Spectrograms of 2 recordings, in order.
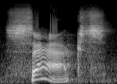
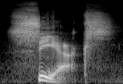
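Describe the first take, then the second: First: It is one syllable, like sack. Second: It is two syllables, see plus axe. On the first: This is one region's pronunciation. "like a sack of potatoes" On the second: This is another region's pronunciation. "like C and then an axe"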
